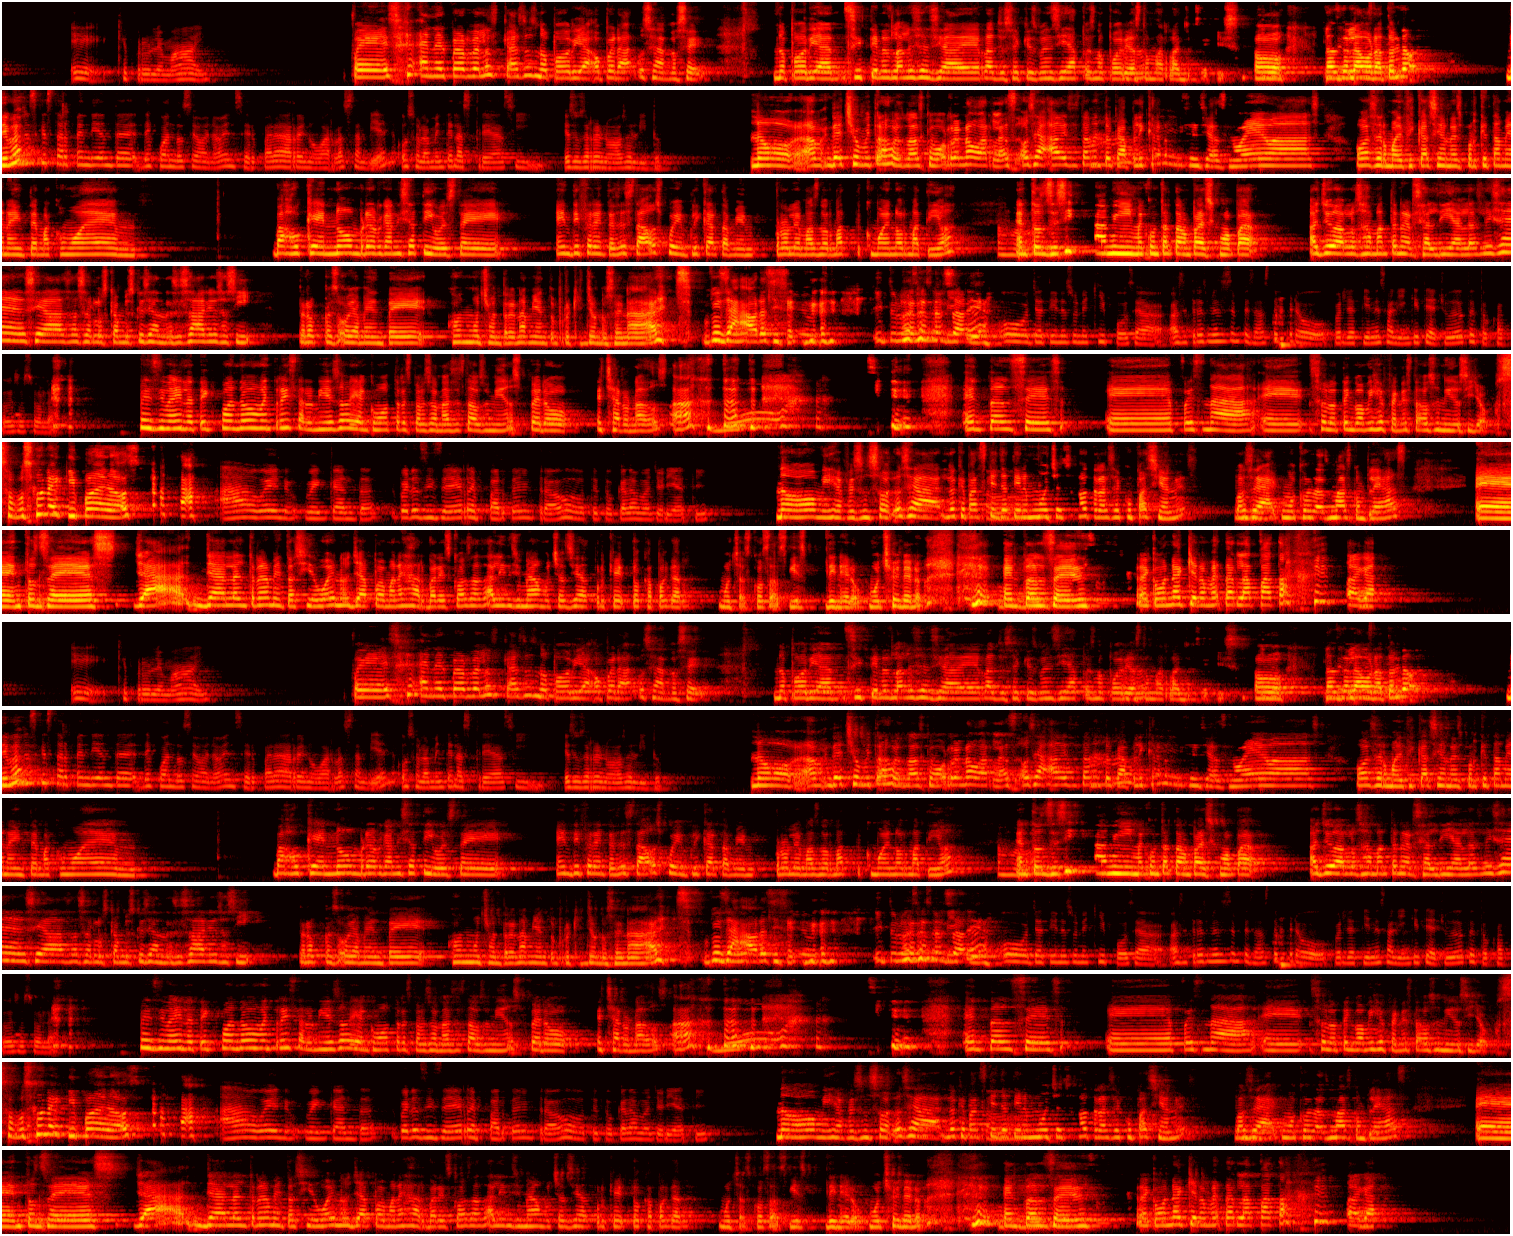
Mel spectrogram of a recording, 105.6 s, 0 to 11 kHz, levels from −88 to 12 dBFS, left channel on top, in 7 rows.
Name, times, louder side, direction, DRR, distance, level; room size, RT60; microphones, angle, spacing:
voice 1, 0.7-2.1 11.2-11.5 12.6-12.8 13.2-14.0 15.1-21.7 26.0-26.9 40.1-40.6 52.4-53.5 54.0-60.9 67.4-68.7 75.7-76.1 77.6-82.5 85.3-85.8 87.8-88.2 100.7-101.0 101.5-101.6 104.1-104.3, left 1 dB, 15° left, 6 dB, 0.6 m, -39 dB
voice 2, 3.5-7.5 7.7-12.8 13.2-14.1 15.0-15.3 22.6-26.7 27.0-28.2 28.6-31.5 32.9-35.2 35.7-39.7 40.3-42.7 43.3-47.7 48.2-49.5 49.8-53.6 54.3-55.2 60.9-61.0 61.7-66.0 66.3-68.2 69.2-70.9 71.4-76.8 77.2-77.4 83.2-87.3 87.8-89.5 90.2-97.4 97.7-101.4 101.9-104.3, left 5 dB, 80° left, 10 dB, 0.6 m, -28 dB
22.5 x 12.0 x 3.6 m, 1.1 s
head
